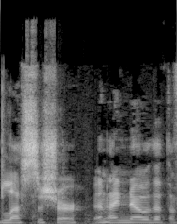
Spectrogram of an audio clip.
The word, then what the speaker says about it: Leicestershire: I said Lincolnshire, and then I said Leicestershire, and I know that the first one I mispronounced. Lincolnshire, right? Or do you do a harder I on that one? Lincolnshire, right? And Leicestershire. Sheer.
